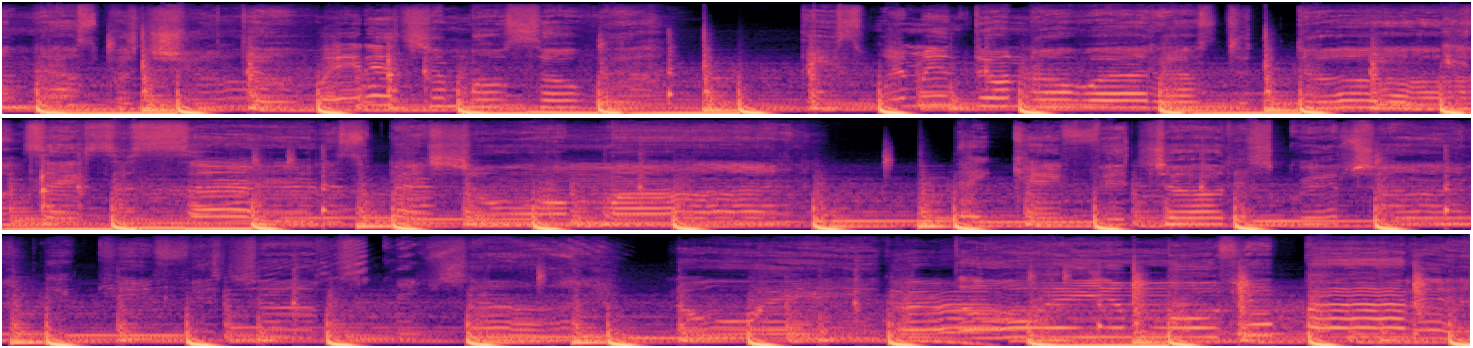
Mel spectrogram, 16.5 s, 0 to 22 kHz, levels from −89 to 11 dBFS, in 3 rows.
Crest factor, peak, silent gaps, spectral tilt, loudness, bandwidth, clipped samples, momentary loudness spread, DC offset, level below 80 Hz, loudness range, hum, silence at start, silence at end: 8 dB; 0 dBFS; none; -6 dB/octave; -11 LUFS; 20 kHz; 1%; 4 LU; under 0.1%; -12 dBFS; 1 LU; none; 0 s; 0 s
